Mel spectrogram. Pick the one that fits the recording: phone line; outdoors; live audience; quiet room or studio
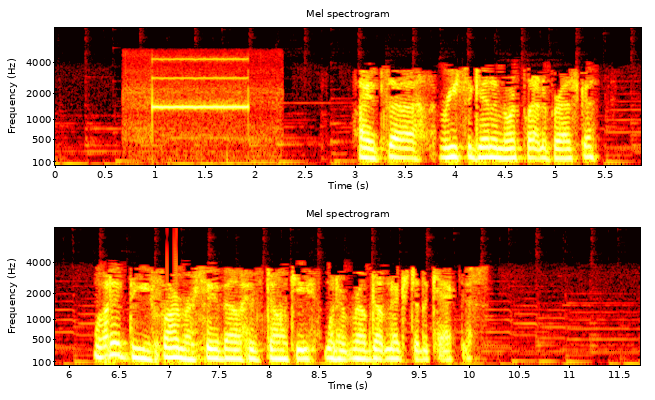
phone line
